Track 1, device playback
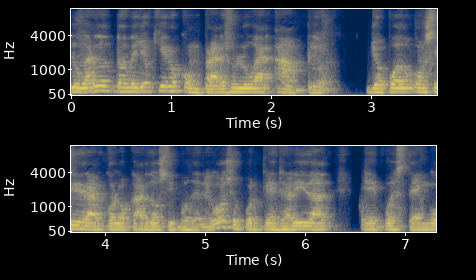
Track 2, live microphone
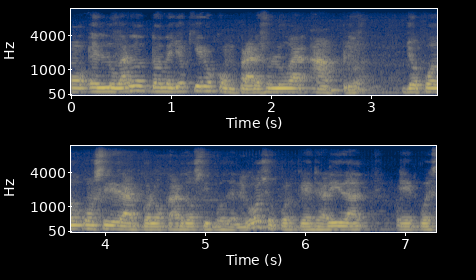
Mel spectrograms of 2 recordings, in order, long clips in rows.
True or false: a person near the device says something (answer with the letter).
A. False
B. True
A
